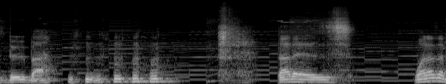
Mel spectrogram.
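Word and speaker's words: ブーバー: Fun fact, Magmar's name in Japanese pronounced Boober. Yes, it is Booba.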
